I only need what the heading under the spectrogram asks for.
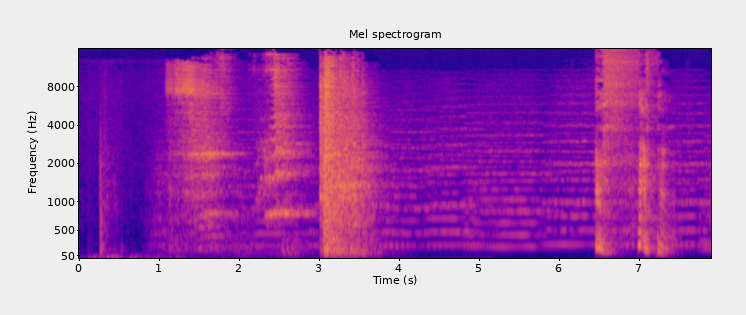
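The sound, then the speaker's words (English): A door swings shut with a solid, resonant thud, followed a few seconds later by a couple of heavier thumps, all set against a sustained, humming musical tone. “Please, close the door behind you and allow me a few moments with my beloved wife.”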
